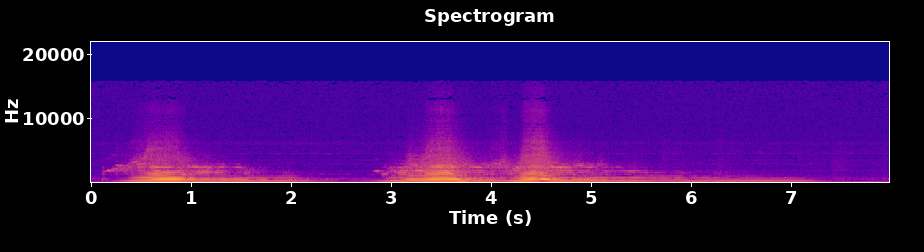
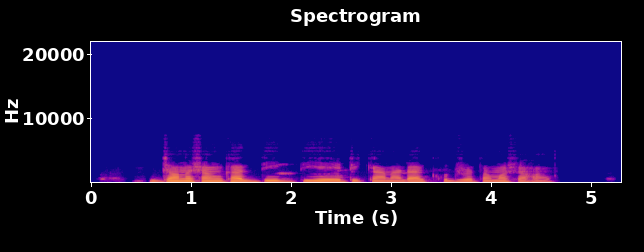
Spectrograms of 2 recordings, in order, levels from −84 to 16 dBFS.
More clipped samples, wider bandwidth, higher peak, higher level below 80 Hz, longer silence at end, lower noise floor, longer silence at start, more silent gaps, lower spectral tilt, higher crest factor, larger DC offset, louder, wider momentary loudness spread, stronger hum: neither; first, 13 kHz vs 4.1 kHz; about the same, -2 dBFS vs -2 dBFS; first, -46 dBFS vs -60 dBFS; second, 0.25 s vs 0.7 s; second, -45 dBFS vs -49 dBFS; about the same, 0.15 s vs 0.1 s; neither; second, -4 dB/octave vs -11.5 dB/octave; about the same, 16 dB vs 18 dB; neither; first, -16 LUFS vs -19 LUFS; first, 23 LU vs 11 LU; first, 50 Hz at -55 dBFS vs none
